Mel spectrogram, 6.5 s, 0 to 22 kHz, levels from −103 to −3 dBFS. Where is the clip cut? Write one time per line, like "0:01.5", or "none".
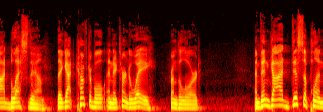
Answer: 0:01.1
